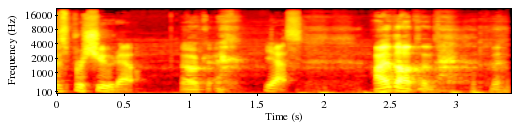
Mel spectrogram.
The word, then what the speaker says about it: Prosciutto: you pronounce it uh wait is the food pronounced pursuit or prosciutto prosciutto his name is prosciutto okay yes i thought that they just [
